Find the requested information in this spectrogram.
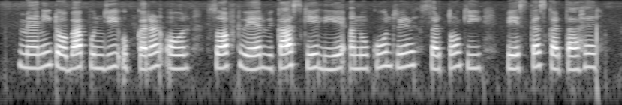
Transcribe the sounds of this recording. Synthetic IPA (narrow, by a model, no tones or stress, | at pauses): mɛːniʈɔːbapʊ̃ɲd͡ʒiʔʊpkəɾəɽ̃ɔːɾ | sɔːpʰʈʋeːəɾʋɪkaːskelieʔənʊkuːlɾɪɳsəɾt̪õki | peːskəskəɾt̪aɦɛː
